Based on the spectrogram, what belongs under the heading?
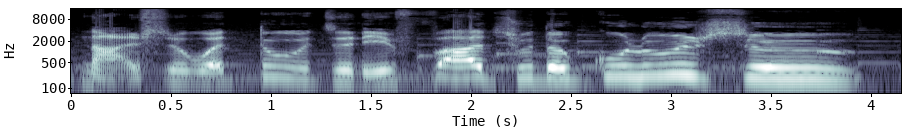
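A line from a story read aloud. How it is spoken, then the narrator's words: Doleful, tearful. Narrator (Chinese): 卡梅利多哭丧着脸说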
